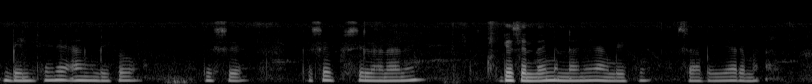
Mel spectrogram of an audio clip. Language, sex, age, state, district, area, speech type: Bodo, female, 30-45, Assam, Baksa, rural, spontaneous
